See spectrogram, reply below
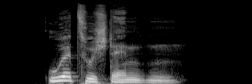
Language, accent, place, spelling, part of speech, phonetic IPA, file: German, Germany, Berlin, Urzuständen, noun, [ˈuːɐ̯ˌt͡suːʃtɛndn̩], De-Urzuständen.ogg
- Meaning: dative plural of Urzustand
